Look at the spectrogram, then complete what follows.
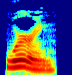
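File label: "whirring", English pronunciation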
